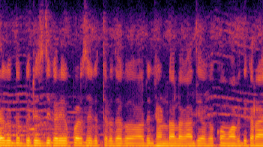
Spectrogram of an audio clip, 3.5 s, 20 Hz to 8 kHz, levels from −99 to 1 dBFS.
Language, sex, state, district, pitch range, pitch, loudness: Hindi, male, Odisha, Malkangiri, 120-130 Hz, 125 Hz, -19 LUFS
